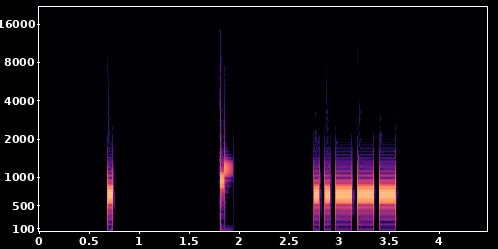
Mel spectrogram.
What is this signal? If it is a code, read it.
Morse code, heard as a keyed tone, about 22 wpm, 700 Hz. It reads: E 2
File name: Single-Letter-Number-22wpm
